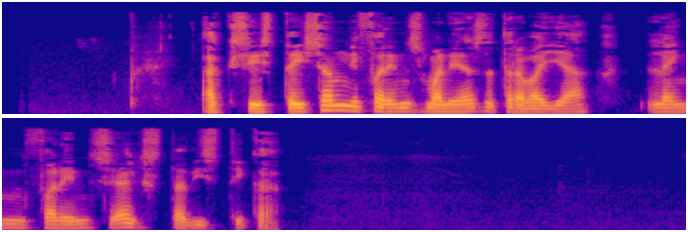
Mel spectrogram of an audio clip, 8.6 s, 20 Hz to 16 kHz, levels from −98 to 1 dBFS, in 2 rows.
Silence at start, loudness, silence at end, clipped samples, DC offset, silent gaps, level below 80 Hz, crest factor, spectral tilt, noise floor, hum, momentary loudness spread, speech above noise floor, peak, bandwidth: 1.25 s; -24 LUFS; 2.55 s; under 0.1%; under 0.1%; none; -64 dBFS; 24 dB; -5 dB/octave; -78 dBFS; none; 15 LU; 54 dB; -2 dBFS; 11.5 kHz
